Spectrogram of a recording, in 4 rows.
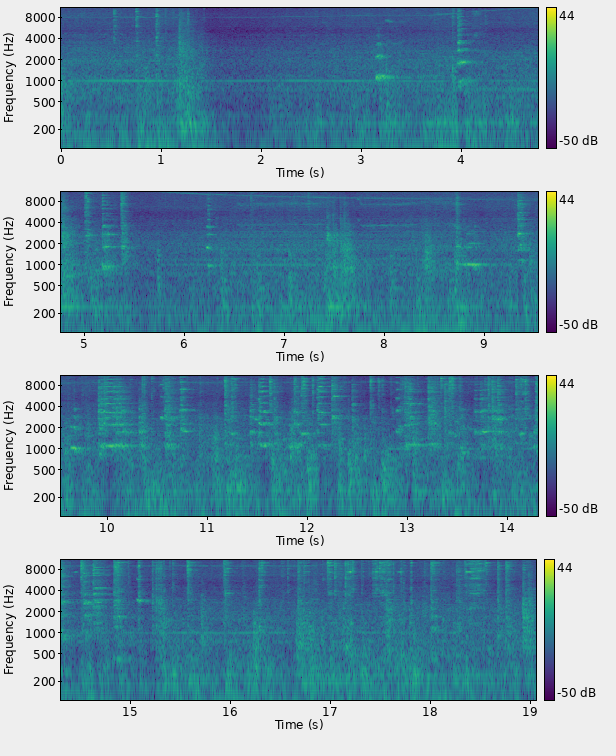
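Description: Caterpillar 320 tracked excavator driving down off a trailer, its diesel engine running steadily under repeated metallic clanks from the steel tracks and ramps, the clanks coming thick and fast through the second half.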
